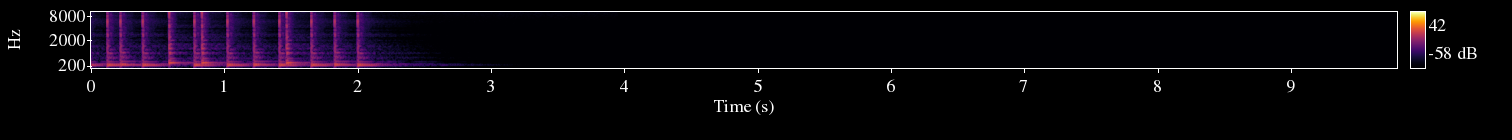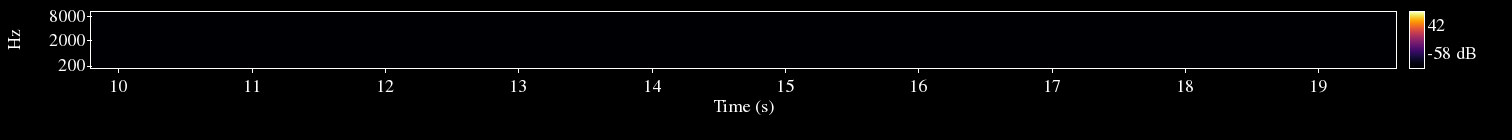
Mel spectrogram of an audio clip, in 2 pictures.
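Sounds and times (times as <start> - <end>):
percussion: 0.0 - 2.6.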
